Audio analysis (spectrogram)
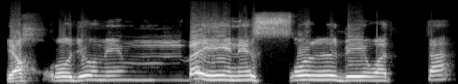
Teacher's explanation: والترائب نہیں آپ بیٹا آپ پڑھ رہی ہیں والترائب نہیں و تا علیحدہ ہے را علیحدہ ہے تا کو را سے ملانا نہیں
